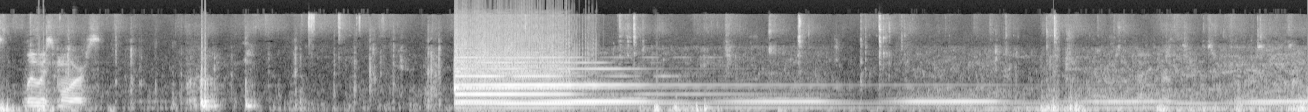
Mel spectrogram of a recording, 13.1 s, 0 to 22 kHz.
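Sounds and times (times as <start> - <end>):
large bell struck and ringing: 4.6 - 13.0.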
